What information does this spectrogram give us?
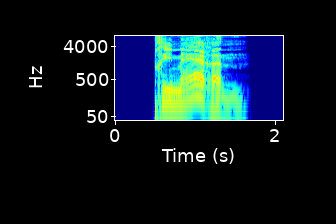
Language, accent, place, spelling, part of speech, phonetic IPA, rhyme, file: German, Germany, Berlin, primärem, adjective, [pʁiˈmɛːʁəm], -ɛːʁəm, De-primärem.ogg
- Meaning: strong dative masculine/neuter singular of primär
